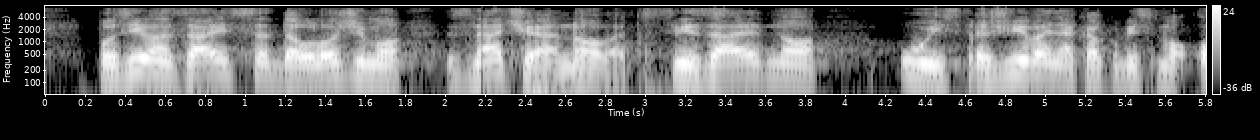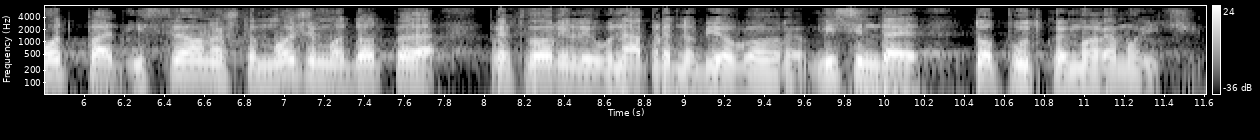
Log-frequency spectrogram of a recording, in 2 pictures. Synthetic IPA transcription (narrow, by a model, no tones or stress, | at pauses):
po̞ziːʋamzajist̪ad̪aulˠo̞ʒimo̞znat͡ʃajanːo̞ʋa̰t̪ssʋizaje̞d̪no̞ | uist̪ɾaʒiːʋaɲakako̞bismo̞ʔot̪̚pad̪isʋe̞o̞no̞ʃt̪o̞mo̞ʒe̞mod̪o̞t̪̚pad̪apɾe̞t̪ʋo̞ɾiliunaːpɾe̞d̪nombioɡo̞ʋoɾṵmislimd̪ajet̪o̞puːt̪̚ko̞jimo̞ːɾamo̞ḭt͡ɕi̥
